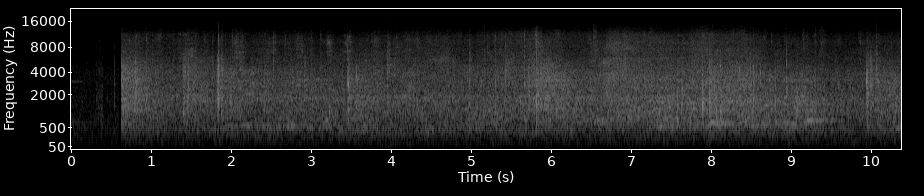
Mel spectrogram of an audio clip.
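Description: Hockey sticks click against a puck.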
